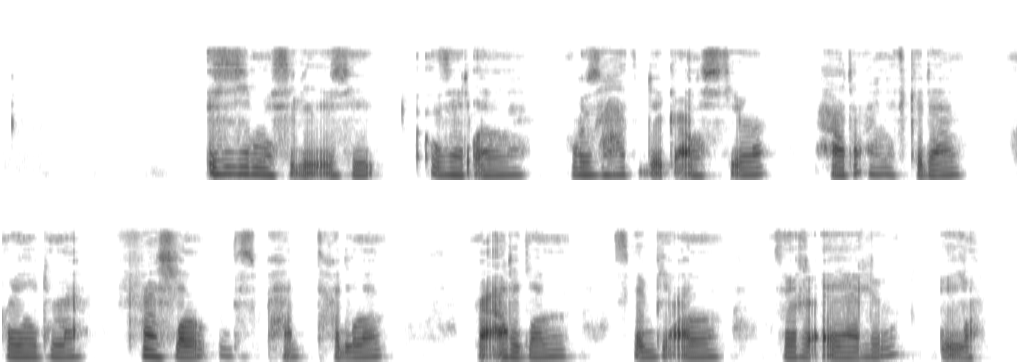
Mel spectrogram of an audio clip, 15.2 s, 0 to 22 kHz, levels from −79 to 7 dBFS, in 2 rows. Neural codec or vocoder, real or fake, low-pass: none; real; 7.2 kHz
